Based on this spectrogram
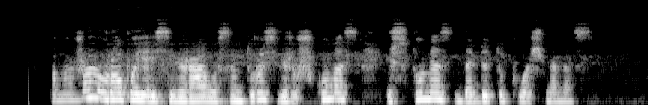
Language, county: Lithuanian, Panevėžys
